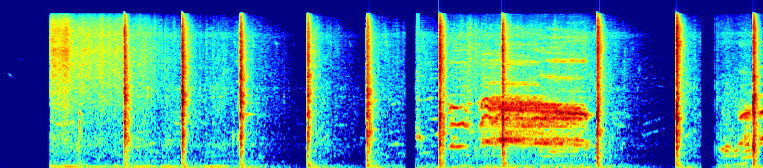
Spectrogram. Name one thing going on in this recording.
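A machete chops into wood with sharp knocks.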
